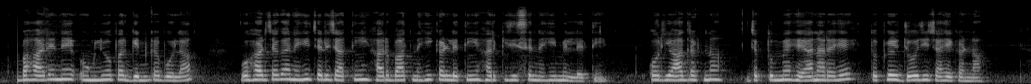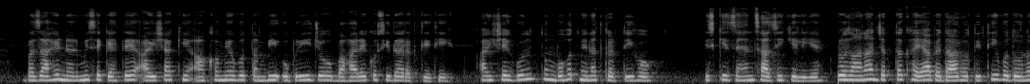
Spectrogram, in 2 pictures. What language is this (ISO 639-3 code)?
urd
